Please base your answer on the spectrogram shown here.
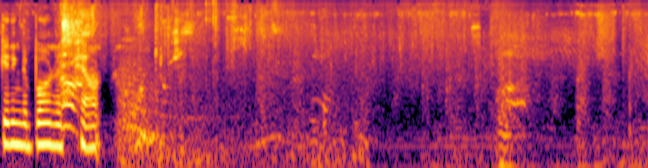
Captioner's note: gunfire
